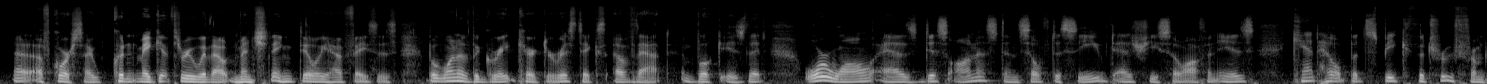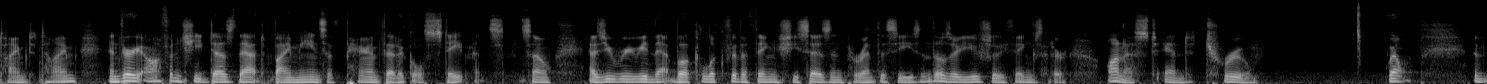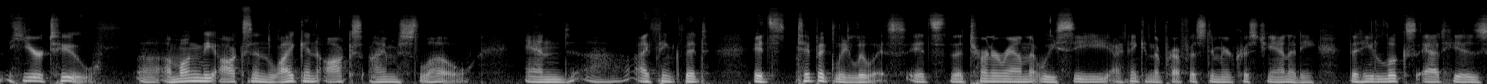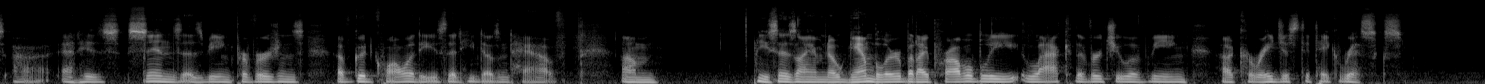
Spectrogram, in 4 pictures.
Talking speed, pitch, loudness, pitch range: 155 wpm, 120 Hz, -27 LUFS, 110-130 Hz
